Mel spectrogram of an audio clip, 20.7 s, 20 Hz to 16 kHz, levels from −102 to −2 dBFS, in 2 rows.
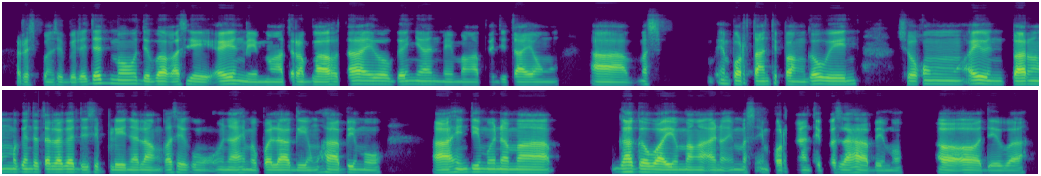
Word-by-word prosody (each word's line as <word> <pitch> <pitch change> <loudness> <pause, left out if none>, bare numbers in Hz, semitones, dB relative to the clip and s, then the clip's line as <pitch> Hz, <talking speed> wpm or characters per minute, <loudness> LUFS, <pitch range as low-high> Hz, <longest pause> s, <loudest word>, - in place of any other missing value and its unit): responsibilidad 110 +8 -3
mo, 150 0 -3
di 125 -4 -4
ba, 125 -1 +3
kasi 115 -1 -1
ayun, 135 +2 +4
may 110 -3 -1
mga 110 0 -6
trabaho 115 0 +2
tayo 135 -2 +2
ganyan. 125 -1 -3
May 110 -1 -9
mga 110 -1 -7
puwede 110 0 -13
tayong 110 0 -1 0.4
ah, 110 -2 +3 0.2
mas - - -5 0.6
importante 130 -3 0
pang 120 -2 -1
gawin. 130 0 +1 0.4
So 130 -1 -3
kung 135 -2 -5
ayun, 145 -3 +4
parang 130 +1 +5
maganda 130 0 -3
talaga 125 0 +2
disiplina 115 -2 -2
lang, 110 -1 -2
kasi 115 0 -2
kung 110 -2 -11
unahin 110 0 -2
mo 105 - -7
palagi 110 -1 +1
yung 105 +2 -11
hobby 120 0 +1
mo 110 -2 -8 0.5
ah, 115 +2 +7
hindi 130 +2 0
mo 130 -1 -3
na 125 -1 +1
magagawa 120 +2 +1
yung 115 - -3
mga 115 -1 +1
ano, 105 - -3
eh, 110 - -8
mas 115 -2 -7
importante - - -4
pa - - -2
sa - - +4
hobby 100 0 -5
mo. 100 +1 -13 0.4
Oo, 105 0 +3
di 100 0 -5
ba? 100 0 -4
115 Hz, 155 wpm, -26 LUFS, 110-130 Hz, 0.6 s, ah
